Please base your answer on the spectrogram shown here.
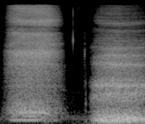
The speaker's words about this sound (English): He takes a deep breath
